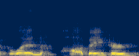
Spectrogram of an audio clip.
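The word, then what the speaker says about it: Glenn O. Hawbaker: if you didn't hear the company's uh uh glenn hawbacher that's how you pronounce it is anybody aware of that you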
